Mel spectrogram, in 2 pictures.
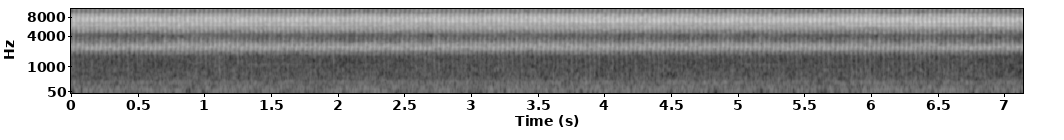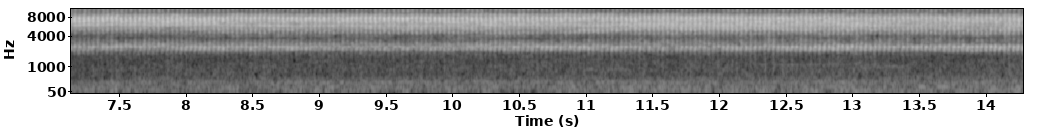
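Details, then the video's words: Grasshopper recording, used as a master sound for training songbirds, gives a steady, dense high-pitched buzzing trill. It pulses rapidly and evenly, about three beats per second, without pause for the whole stretch. No other clear sounds. "SUARA BELALANG,MASTERAN BURUNG YANG SERING DI CARI-CARI OLEH KICAU MANIA"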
